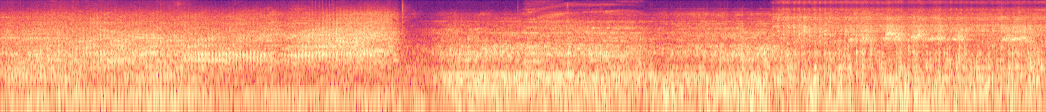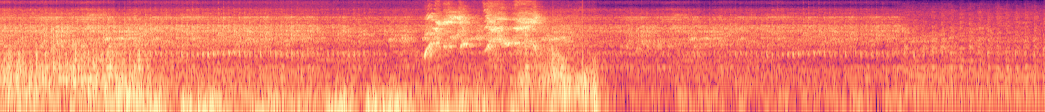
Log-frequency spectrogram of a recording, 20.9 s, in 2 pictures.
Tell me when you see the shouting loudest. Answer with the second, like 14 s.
15 s.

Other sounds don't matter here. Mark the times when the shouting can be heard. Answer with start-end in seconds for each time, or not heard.
5.2-6.5, 14.7-15.9.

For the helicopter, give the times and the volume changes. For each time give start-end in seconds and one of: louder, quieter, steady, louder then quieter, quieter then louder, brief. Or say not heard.
0.0-20.8 quieter.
